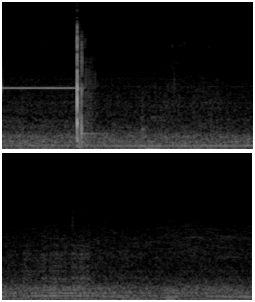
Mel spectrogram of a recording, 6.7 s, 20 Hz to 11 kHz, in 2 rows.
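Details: 2023 Ford Ranger Tremor off-road on a trail with brush: a steady high beep lasting about a second over quiet engine rumble, then cutting off; the parking sensors are picking up nearby branches, a normal warning.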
